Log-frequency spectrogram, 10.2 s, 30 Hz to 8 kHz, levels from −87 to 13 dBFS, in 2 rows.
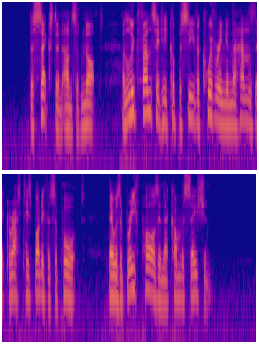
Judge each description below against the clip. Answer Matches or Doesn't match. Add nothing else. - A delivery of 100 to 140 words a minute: Doesn't match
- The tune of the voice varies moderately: Matches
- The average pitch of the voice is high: Doesn't match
